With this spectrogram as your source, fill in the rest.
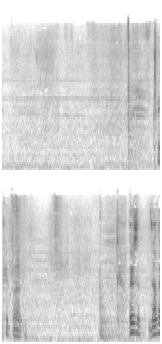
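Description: A paper booklet is lifted and set down on a wooden surface.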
